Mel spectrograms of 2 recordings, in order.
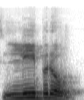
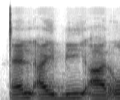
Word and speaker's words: libro: to hindi than english our word yes i'll pronounce uh libro again for you it's libro l i b r o libro next is uh n english me and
